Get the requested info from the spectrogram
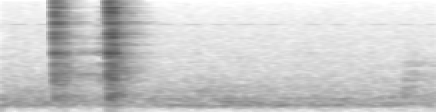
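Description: Two sharp metallic clacks about a quarter second apart, the second louder with a short ring: small craft scissors being set down on the hard work surface.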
